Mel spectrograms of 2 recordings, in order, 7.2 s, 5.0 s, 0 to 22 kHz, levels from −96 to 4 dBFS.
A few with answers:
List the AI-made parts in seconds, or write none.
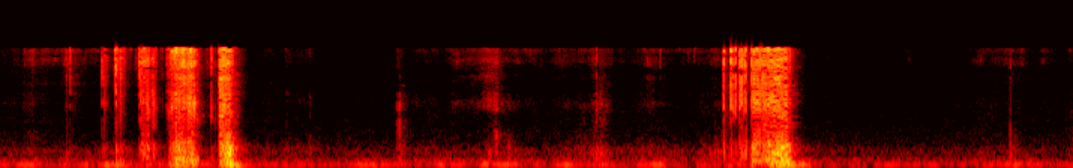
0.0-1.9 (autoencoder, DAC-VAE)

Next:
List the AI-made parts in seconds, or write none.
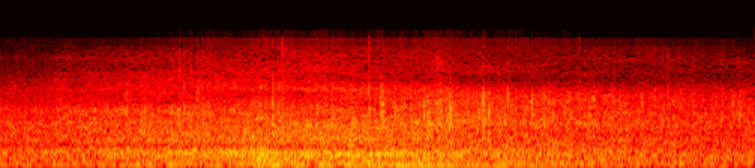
0.0-5.0 (autoencoder, DAC-VAE)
